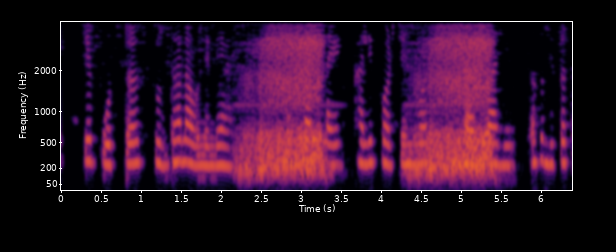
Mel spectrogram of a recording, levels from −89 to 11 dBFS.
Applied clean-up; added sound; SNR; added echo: classical method Wiener filter.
